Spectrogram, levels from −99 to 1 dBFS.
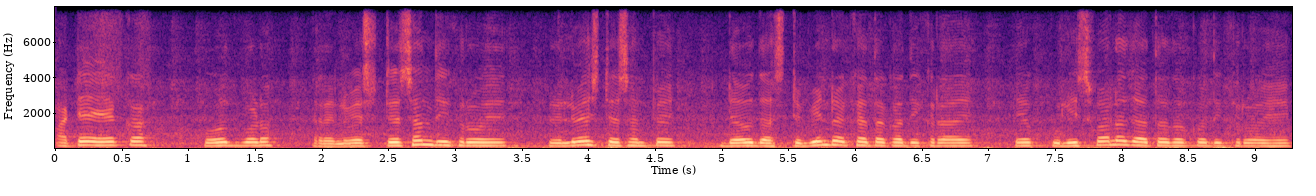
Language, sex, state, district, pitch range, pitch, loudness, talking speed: Marwari, male, Rajasthan, Nagaur, 170-195 Hz, 180 Hz, -14 LUFS, 170 wpm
